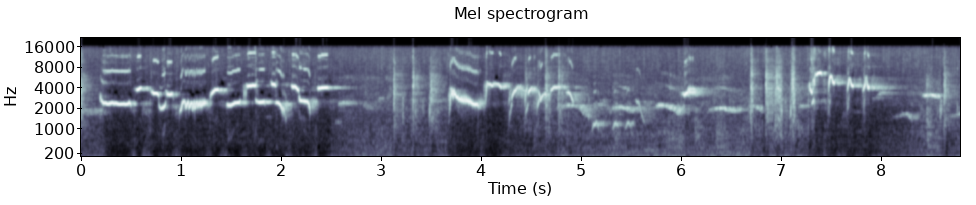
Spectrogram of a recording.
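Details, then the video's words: Full 'nembak' song of a white-rumped shama, lure material: rich, varied whistles and slurred warbles in quick runs, with high sharp notes and a fresh bright phrase near the end. "Pancingan AMPUH BONGKAR MATERI MURAI BATU FULL NEMBAK"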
